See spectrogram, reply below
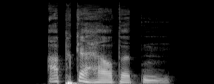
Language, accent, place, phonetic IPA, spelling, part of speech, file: German, Germany, Berlin, [ˈapɡəˌhɛʁtətn̩], abgehärteten, adjective, De-abgehärteten.ogg
- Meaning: inflection of abgehärtet: 1. strong genitive masculine/neuter singular 2. weak/mixed genitive/dative all-gender singular 3. strong/weak/mixed accusative masculine singular 4. strong dative plural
